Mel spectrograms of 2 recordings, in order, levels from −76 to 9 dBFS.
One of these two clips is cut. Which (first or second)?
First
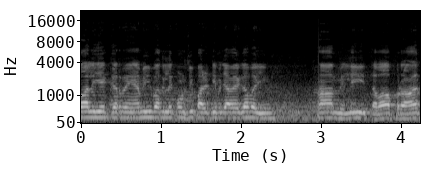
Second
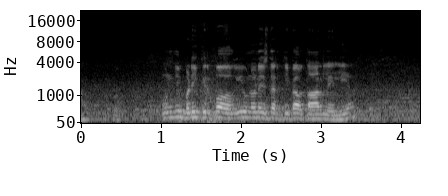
first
